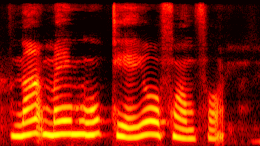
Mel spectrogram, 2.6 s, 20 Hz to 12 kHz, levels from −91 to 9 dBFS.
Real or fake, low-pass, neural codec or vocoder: fake; 10.8 kHz; autoencoder, 48 kHz, 32 numbers a frame, DAC-VAE, trained on Japanese speech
